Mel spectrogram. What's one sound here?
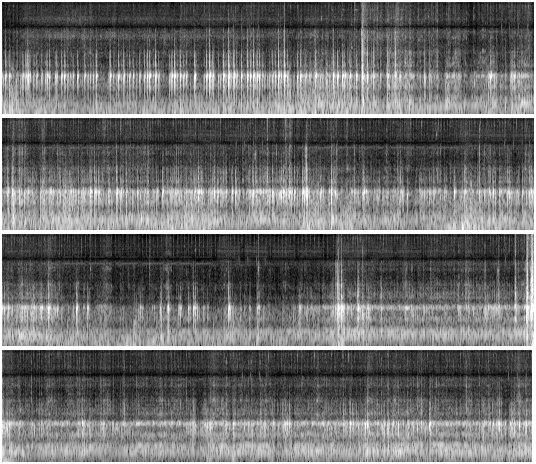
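Bicycle tyres rumble over rough pavement.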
